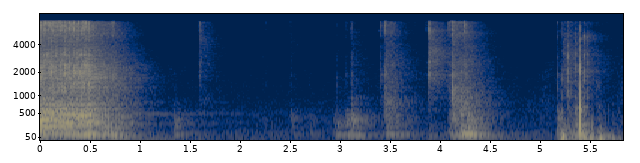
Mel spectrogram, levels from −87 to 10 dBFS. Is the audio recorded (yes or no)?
no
